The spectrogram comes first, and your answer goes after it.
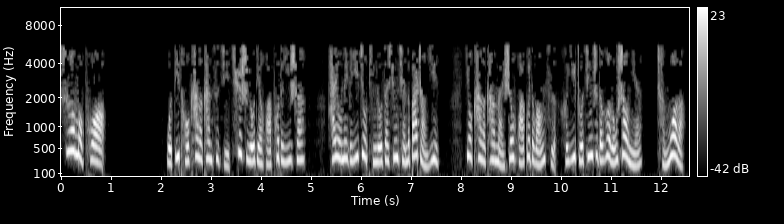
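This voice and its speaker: A woman's voice: high-pitched, expressive, a little fast, dry recording, highs cut off. A woman reading a scripted first-person comic story as a princess, with dramatic, wry delivery. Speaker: narrator.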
